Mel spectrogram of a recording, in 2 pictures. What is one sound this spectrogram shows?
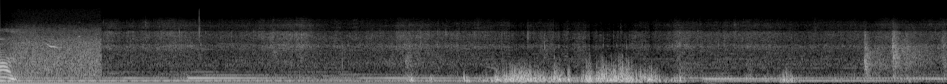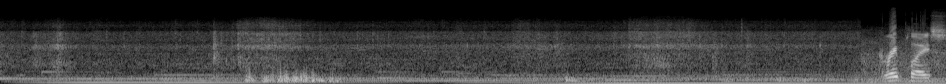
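A large fire roars and crackles.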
